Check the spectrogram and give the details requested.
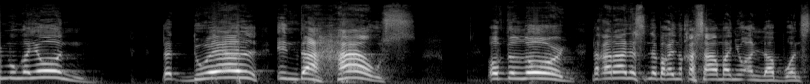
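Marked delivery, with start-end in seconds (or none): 1.6-5.8 slow, loud preaching of the line; building, slow pulpit call; loud proclaiming. Acted. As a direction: proclaim it out to the church.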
